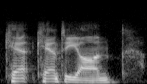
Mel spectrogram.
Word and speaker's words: Cantillon: A guy by the name of Richard or Ricard, it probably is because it's French pronounced Cantillon.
